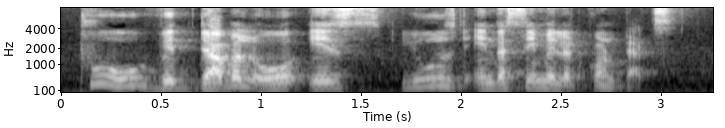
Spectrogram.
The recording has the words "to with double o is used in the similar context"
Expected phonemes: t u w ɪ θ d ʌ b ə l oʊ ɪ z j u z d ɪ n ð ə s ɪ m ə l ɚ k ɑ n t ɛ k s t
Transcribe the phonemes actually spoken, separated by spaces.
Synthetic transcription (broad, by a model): t u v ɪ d d ʌ b ə l oʊ ɪ z j u z d ɪ n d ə s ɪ m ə l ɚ k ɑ n t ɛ k s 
